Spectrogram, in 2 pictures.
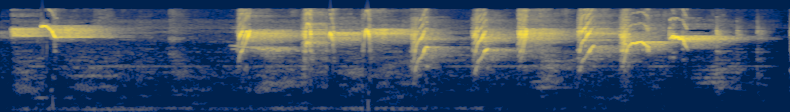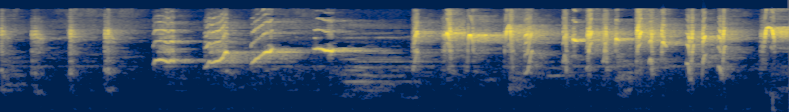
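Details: Lively common iora song: a long stream of sharp, high chirps, clipped trills and quick upslurred whistles, varied in pitch and delivered with scarcely a break, with faint low rumble at the start.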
